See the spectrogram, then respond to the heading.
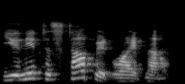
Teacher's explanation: huruf d dengan t mirip jadi bunyinya kalau disambung unit unit d-nya enggak enggak terlalu dibunyikan jelas bunyinya dijelasinnya di t you need to stop it right now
